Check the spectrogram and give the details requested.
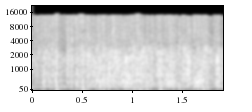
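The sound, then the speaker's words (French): An audience of the RTL show Les Grosses Têtes applauds Marc-Antoine Lebret steadily, a dense wash of many hands clapping at a fairly loud, even level throughout, with no pauses and no voices standing out. “On peut applaudir Marc-Antoine Lebré, évidemment.”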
